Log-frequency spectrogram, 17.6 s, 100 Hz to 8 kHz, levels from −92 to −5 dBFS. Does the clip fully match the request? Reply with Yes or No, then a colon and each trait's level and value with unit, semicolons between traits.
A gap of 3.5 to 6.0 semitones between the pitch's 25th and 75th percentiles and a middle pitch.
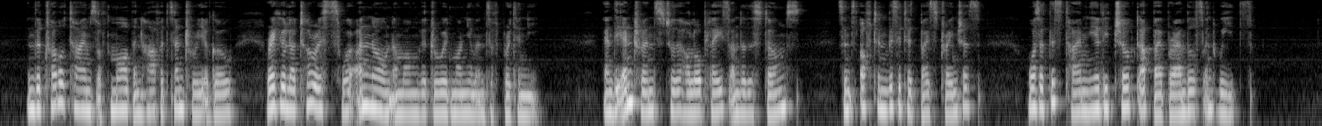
No: average, 3.0 semitones; medium, 165 Hz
